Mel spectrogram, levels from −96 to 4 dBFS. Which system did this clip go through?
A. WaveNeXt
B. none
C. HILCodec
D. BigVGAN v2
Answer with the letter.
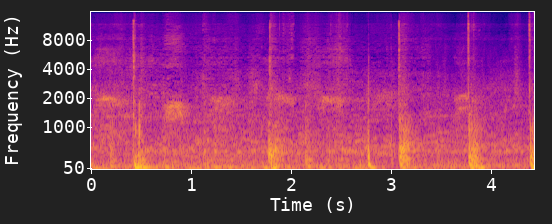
D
